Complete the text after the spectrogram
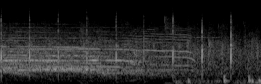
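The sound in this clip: Audience applause and cheering for a comedian at a comedy show, with steady clapping and raised voices that thin out into scattered claps near the end.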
